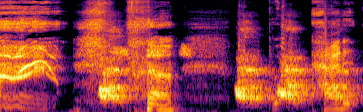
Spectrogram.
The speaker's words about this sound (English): I know your dog has some opinions. There he goes again. Yeah, he's got opinions about Trump.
